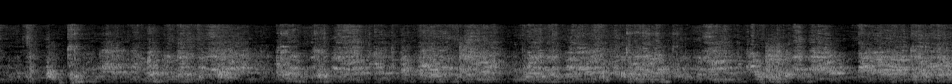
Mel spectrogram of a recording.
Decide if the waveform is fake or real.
real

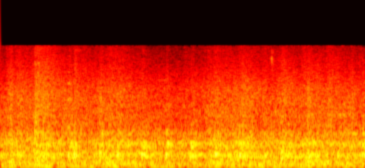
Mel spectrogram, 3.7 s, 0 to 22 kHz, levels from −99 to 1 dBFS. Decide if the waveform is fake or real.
real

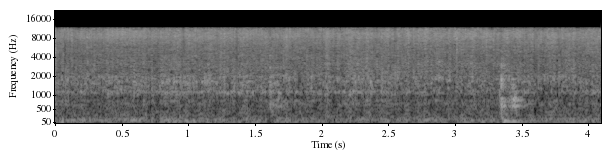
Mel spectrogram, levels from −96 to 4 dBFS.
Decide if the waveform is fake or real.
fake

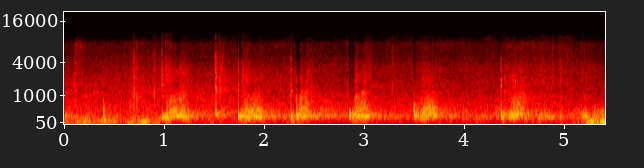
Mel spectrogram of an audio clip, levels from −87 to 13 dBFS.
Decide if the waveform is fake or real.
real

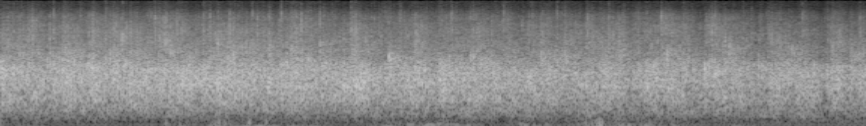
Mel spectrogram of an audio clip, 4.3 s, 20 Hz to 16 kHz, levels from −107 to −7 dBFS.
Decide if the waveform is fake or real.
real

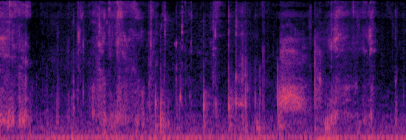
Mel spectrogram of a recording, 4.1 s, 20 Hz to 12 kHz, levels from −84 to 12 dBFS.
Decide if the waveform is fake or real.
real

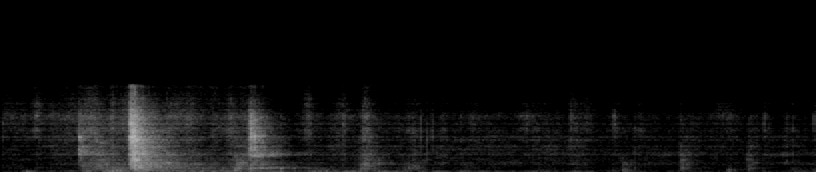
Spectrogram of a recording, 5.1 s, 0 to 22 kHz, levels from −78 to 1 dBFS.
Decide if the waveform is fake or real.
fake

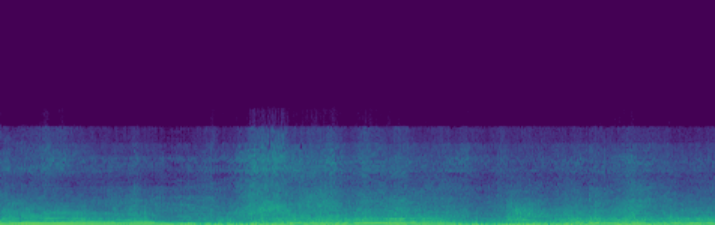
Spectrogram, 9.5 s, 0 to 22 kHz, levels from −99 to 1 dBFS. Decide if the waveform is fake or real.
fake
